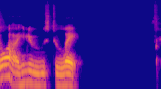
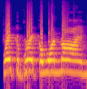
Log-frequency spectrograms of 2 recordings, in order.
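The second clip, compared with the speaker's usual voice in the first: loud, higher-pitched radio hail; imitated trucker's radio hail; CB radio call; 7 semitones higher, 9 dB louder than usual. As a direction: call out over the CB. Mimics the CB radio calls.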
